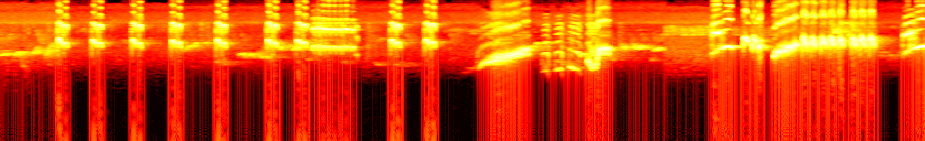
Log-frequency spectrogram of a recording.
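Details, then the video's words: Murai training song, sharp and harsh: a steady series of repeated chip notes, then tumbling whistled phrases and a loud, dense rattling finale. "masteran besetan murai suara semelet suara pedas tembakan kasar"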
